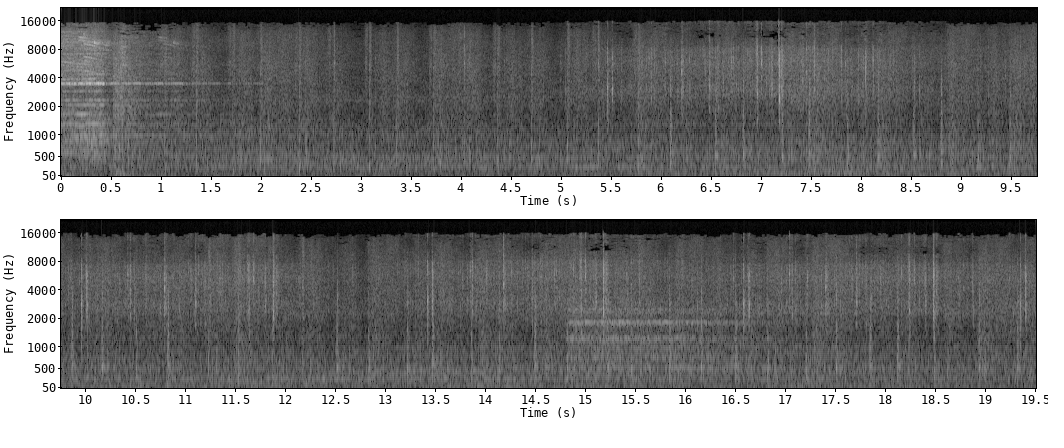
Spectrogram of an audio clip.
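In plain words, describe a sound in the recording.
Armoured footsteps clank on stone and wooden planks.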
